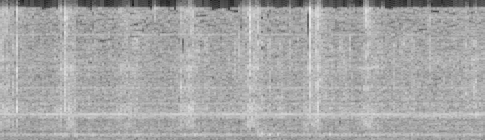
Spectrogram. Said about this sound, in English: Once it gets going, we're going to turn the mixer up just a little bit.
